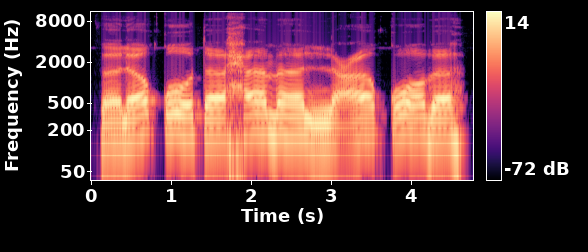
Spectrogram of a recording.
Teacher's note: قلقلہ کریں گے اور قاف کو پر پڑھیں گے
